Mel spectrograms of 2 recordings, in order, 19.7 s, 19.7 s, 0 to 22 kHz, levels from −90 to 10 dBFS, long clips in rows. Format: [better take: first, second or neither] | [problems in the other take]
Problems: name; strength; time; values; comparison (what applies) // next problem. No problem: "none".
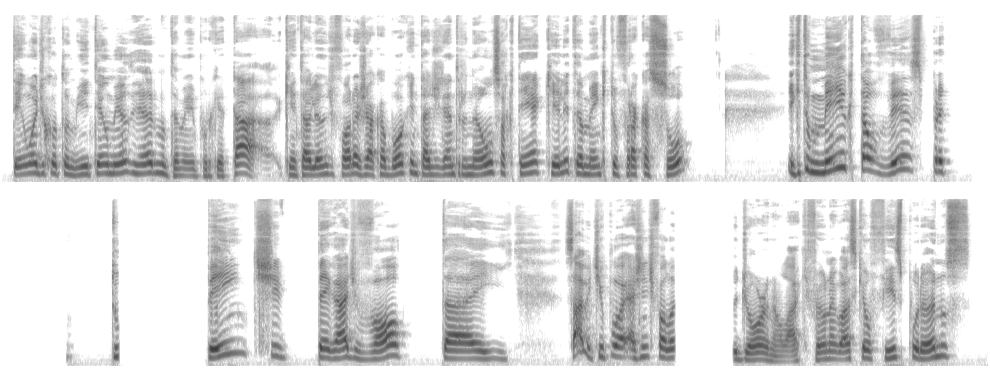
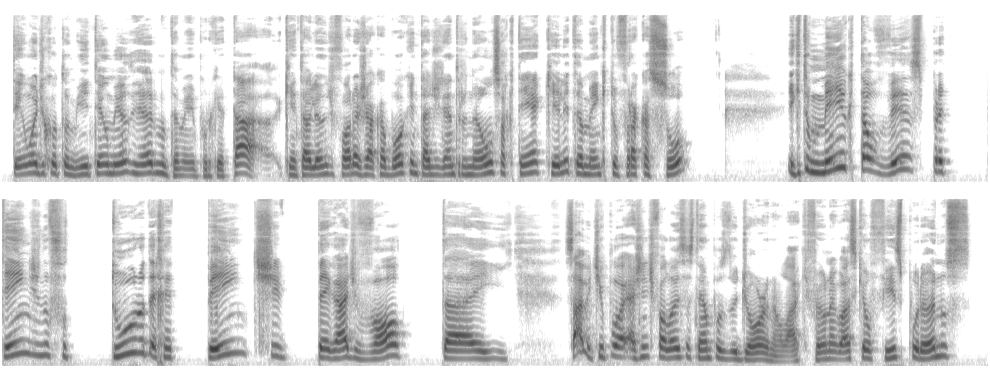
second | audio cutting out; at 9.5 s for 1 s, at 11 s for 1 s and at 17 s for 0.5 s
